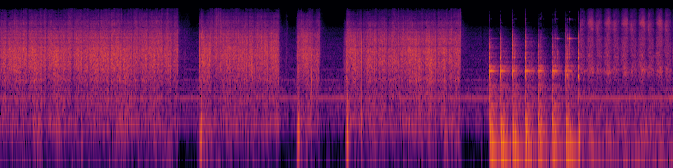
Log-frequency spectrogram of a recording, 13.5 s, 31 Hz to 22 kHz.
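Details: Vevor MIG-250 in stick-electrode mode, tested at 60, 90 and 95 A: steady crackling hiss of the arc in bursts with short breaks, then sharp taps. 60 A failed, 90 A worked somewhat better, and the arc burns steadily at this current.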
